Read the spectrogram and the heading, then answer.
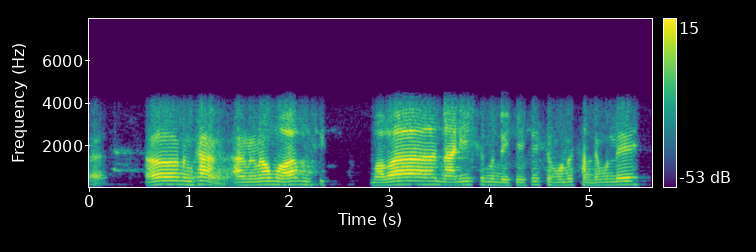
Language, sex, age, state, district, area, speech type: Bodo, male, 30-45, Assam, Chirang, urban, conversation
